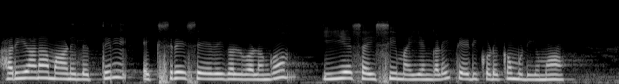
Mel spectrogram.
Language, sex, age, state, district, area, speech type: Tamil, female, 18-30, Tamil Nadu, Erode, urban, read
